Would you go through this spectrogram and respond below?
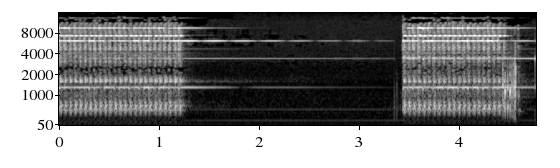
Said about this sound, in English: it was a beautiful duet, kind of a sad song, and it kicks off with a phone ringing.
